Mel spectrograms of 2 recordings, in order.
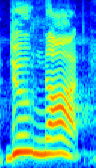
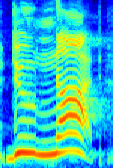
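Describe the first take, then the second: No difference in how they are said.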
